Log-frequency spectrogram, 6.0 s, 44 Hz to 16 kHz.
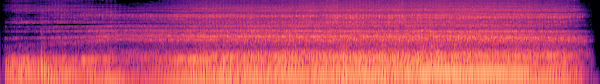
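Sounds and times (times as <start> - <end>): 
ogre voice: 0.0 - 5.9.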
